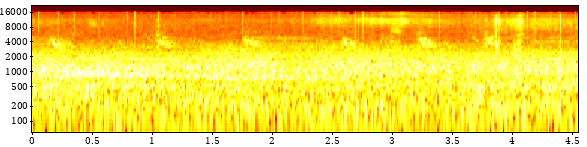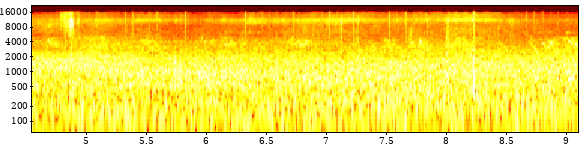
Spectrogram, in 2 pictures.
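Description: A small bird chirping one short repeated note about every three-quarters of a second, over a steady background rush; the chirps thin out about halfway through.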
